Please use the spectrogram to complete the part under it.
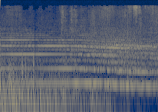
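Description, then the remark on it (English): An air raid alarm siren in wartime Kyiv wails in a steady, sustained tone with strong harmonics, holding its pitch loudly over low rumbling background noise, with no one speaking. “At the same time, while we were there, there were several air raid alarms.”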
